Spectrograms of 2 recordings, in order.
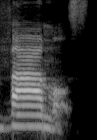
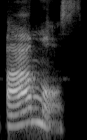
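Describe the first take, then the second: First: "vamos" with a hard, buzzed V; hard English V. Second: "vamos" begun with a B, like "bamos". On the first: Teacher showing parents the wrong way, hard V. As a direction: top teeth on lower lip to start "vamos". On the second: Teacher picking the Spanish way, B-like V. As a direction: lips together to start "vamos", drawn out. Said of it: "it's more like a B than a V". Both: Shown as a demonstration.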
